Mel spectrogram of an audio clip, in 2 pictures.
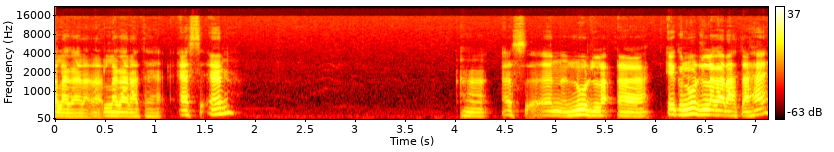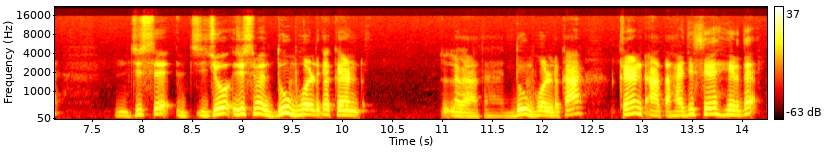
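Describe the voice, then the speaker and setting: A man with a Bihari accent teaching a lecture, who keeps asking the class questions and repeating key terms. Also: a little high. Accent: Bihari Hindi. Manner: quizzing, repeats key terms, drawing at a board.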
